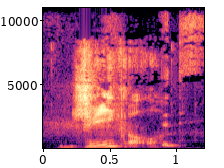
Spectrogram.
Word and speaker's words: Jekyll: Jekyll? – I think technically that's how it's supposed to be pronounced.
